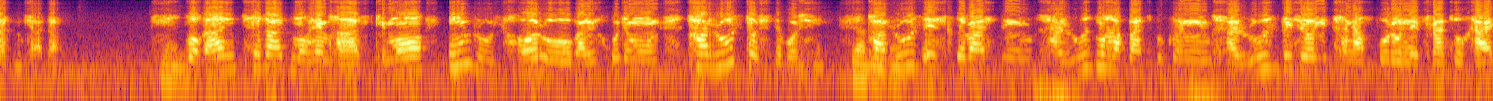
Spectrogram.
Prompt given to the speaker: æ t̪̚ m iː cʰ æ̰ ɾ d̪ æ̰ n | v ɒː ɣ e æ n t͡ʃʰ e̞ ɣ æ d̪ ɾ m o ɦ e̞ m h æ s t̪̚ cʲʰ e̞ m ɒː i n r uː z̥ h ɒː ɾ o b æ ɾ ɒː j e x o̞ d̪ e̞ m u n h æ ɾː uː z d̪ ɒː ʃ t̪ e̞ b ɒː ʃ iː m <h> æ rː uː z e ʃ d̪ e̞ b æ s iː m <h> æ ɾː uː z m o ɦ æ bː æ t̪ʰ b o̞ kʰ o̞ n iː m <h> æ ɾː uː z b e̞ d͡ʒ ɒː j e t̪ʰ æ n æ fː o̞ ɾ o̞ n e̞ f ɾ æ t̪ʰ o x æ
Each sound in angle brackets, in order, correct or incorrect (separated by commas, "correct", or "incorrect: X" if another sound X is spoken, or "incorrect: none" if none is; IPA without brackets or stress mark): correct, correct, correct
